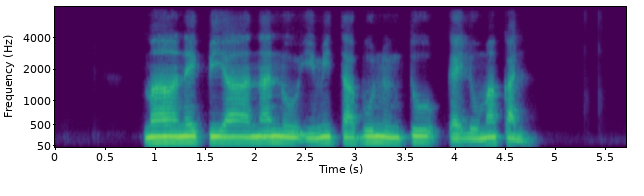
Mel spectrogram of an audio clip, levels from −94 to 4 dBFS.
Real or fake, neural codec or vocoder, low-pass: fake; codec, 24 kHz, 0.5 kbps, DualCodec; 7.2 kHz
